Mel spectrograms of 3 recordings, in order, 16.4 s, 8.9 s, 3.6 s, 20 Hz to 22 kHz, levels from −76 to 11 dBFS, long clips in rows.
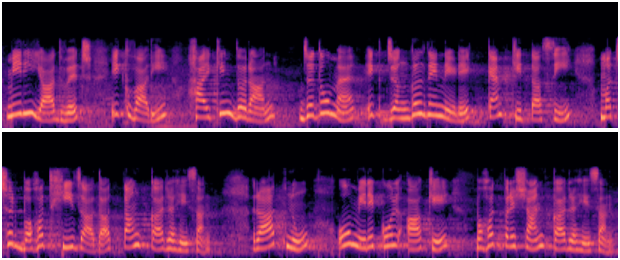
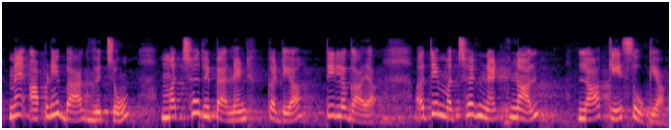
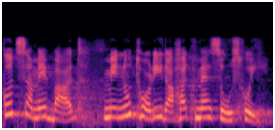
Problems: none marked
